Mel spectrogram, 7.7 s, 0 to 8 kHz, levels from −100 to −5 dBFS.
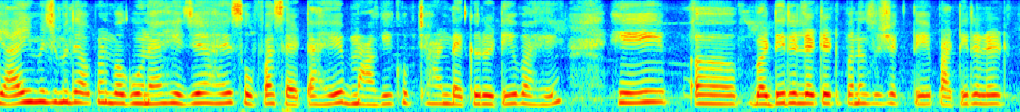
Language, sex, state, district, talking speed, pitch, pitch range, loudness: Marathi, female, Maharashtra, Solapur, 210 wpm, 240 Hz, 230-260 Hz, -23 LUFS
